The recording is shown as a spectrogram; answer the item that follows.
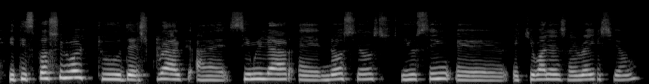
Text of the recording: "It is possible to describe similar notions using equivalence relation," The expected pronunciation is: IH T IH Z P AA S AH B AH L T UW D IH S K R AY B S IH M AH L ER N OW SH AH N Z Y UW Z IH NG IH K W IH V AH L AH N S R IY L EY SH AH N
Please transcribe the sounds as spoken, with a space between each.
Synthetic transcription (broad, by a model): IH T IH S P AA S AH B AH L T UW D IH S K R AY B S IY M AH L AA N OW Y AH N S Y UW S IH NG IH K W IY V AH L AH N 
